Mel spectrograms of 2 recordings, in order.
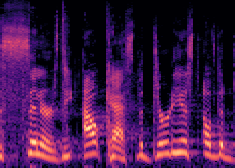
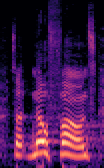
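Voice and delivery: normal talking voice

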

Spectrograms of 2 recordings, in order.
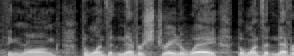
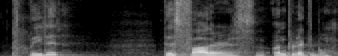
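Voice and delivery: ordinary talk, nothing marked

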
